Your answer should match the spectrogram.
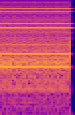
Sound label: Negative Notification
